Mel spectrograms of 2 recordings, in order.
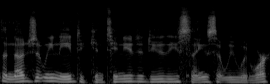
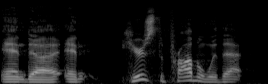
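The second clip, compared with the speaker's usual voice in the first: ordinary talk, nothing marked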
